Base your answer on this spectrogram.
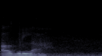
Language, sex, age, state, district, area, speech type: Hindi, female, 30-45, Bihar, Begusarai, rural, read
